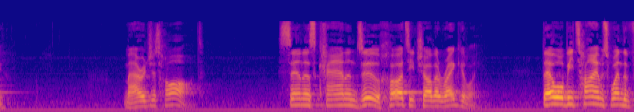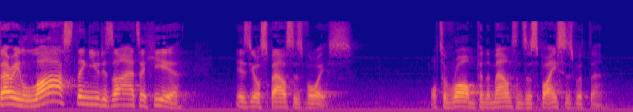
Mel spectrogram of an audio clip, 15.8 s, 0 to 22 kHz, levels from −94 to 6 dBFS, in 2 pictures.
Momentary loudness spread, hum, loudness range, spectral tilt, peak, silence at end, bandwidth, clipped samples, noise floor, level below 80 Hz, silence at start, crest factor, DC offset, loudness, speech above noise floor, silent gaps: 18 LU; none; 11 LU; -4 dB/octave; -6 dBFS; 0.4 s; 11 kHz; under 0.1%; -57 dBFS; -58 dBFS; 0 s; 20 dB; under 0.1%; -25 LUFS; 32 dB; none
